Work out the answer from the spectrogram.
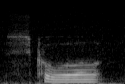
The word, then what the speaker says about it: school: everybody knows this words it's written by ch but pronounces school okay I repeat we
